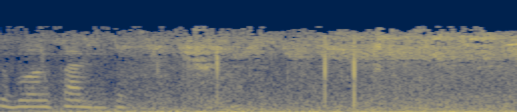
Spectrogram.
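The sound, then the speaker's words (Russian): A dense outdoor chorus of high, chirping morning birdsong over a steady hiss, with a few sharper calls standing out, after a brief low voice at the start. “Когда мы проснулись, то услышали пение птиц.”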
